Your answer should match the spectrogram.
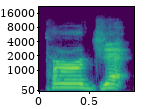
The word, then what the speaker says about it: perjet: We call them the perjet. Perjet. You could spell perjet if you'd like. You could spell it P-E-R, second word, D-J-E-T.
